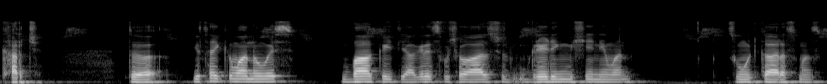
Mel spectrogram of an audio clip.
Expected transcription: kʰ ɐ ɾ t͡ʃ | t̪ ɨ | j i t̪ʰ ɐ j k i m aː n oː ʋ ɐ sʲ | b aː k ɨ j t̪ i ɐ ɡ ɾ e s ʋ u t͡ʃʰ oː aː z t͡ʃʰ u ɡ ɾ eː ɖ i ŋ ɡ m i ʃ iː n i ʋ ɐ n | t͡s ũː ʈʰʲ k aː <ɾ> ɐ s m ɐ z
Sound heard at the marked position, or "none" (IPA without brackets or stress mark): ɾ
